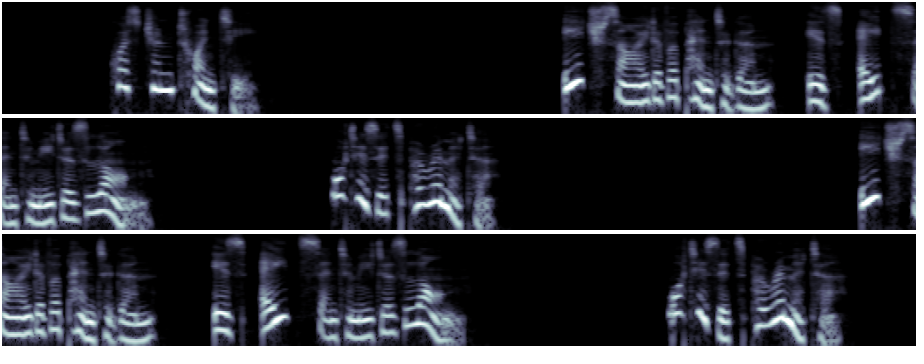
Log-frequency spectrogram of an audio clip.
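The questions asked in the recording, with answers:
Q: What is its perimeter?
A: 40 centimeters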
